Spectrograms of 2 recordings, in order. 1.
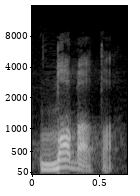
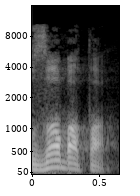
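الحرف الأول صامت شديد ومفخم. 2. الحرف الأول صوت مجهور شبيه بالزاي. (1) "وإنما في اللغة شيء اسمه ضبط" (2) "في العامية نجد من يستعمل صوت أز"

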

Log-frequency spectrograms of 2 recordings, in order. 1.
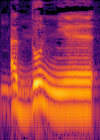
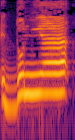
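الحركة الأخيرة مائلة نحو 'e'. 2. الحركة الأخيرة فتحة خالصة 'a'. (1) "وفيه التقليل" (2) "فيه الفتح"

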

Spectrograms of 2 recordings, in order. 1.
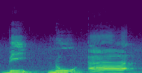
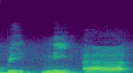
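الحرف الذي قبل الألف الممدودة له حركة u. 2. الحرف الذي قبل الألف الممدودة له حركة i. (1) "ما بتيجي" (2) "ما بتيجي"

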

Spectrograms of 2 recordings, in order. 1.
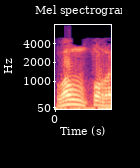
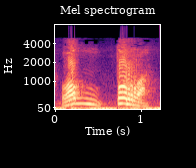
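الضاد مُدغمة في الطاء وتُنطق صوتاً واحداً. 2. الضاد مُمطوطة ومفصولة عن الطاء. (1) "بيدغم الضاد بالطاء وبيطلع حرف ضاء" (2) "لاحظتوا الاستطالة بالضاد"

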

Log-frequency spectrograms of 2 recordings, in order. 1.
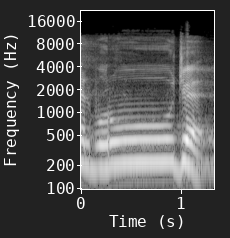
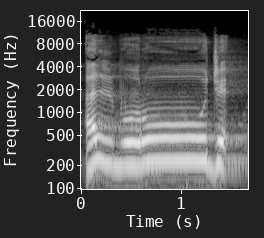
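يتبع الحرف الأخير صوت شبيه بالفتحة. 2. ينتهي الحرف الأخير بنبرة قصيرة مرتدة، دون حركة. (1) "لا أبالغ في القلقلة فتنقلب إلى حركة" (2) "البروج وليس البروج"

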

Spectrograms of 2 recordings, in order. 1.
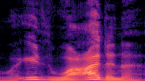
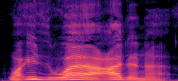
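الحركة بعد الواو قصيرة. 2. الحركة بعد الواو طويلة.

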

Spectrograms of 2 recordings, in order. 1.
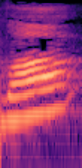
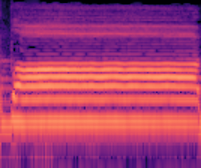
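يُمَدّ المدّ الطويل قليلًا فقط. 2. يُمَدّ المدّ الطويل مدًّا طويلًا. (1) "قصر" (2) "وأشباع"

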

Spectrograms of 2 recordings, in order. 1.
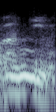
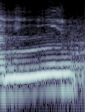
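تبقى الحركة الأولى قصيرة. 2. تُمدّ الحركة الأولى فتكون طويلة.

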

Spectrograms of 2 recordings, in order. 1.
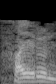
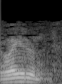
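Kata ini diawali dengan bunyi kh yang kasar. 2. Kata ini diawali dengan bunyi gh yang bersuara.

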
